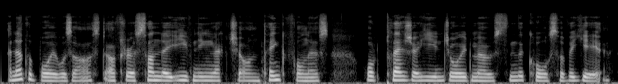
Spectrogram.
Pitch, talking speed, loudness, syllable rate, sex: 180 Hz, 215 wpm, -19 LUFS, 6.7 syllables/s, female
